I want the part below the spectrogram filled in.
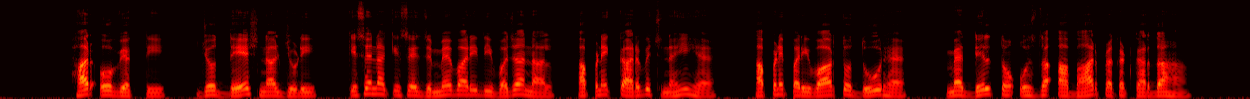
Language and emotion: Punjabi, neutral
